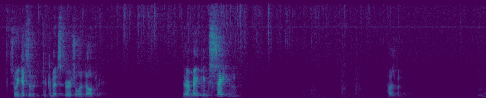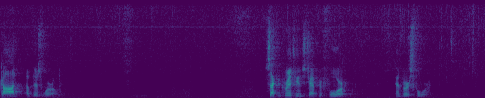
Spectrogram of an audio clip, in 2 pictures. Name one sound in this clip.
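A middle-aged man speaks calmly into a microphone, with pauses, in a large echoing hall.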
